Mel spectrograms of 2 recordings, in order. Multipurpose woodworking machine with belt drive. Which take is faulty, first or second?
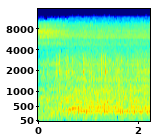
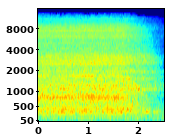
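first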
